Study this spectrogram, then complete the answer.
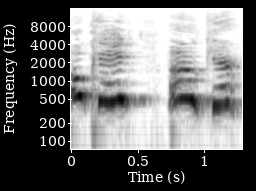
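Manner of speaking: put-on very high, quick child's brush-off; dismissive kid. Child answering a parent about picked-up clothes, high and dismissive. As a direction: put on a little kid who shrugs it off.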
